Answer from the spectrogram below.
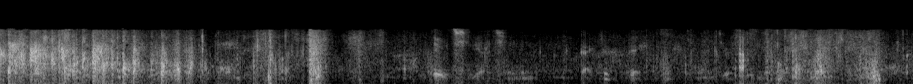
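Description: An audience applauds to welcome a speaker giving a testimony talk, a dense burst of many hands clapping that is loudest in the first few seconds, then thins into softer, scattered claps that continue until the end.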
